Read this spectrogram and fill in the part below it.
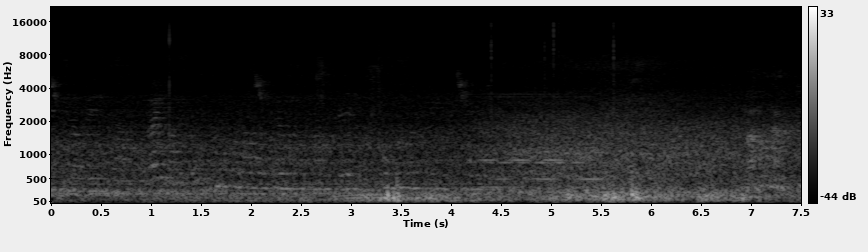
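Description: A distant train rumbles along the tracks, heard outdoors.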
